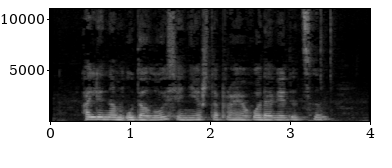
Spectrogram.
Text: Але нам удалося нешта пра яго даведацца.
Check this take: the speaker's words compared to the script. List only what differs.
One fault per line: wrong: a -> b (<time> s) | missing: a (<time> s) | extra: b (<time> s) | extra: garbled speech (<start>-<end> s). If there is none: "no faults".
no faults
